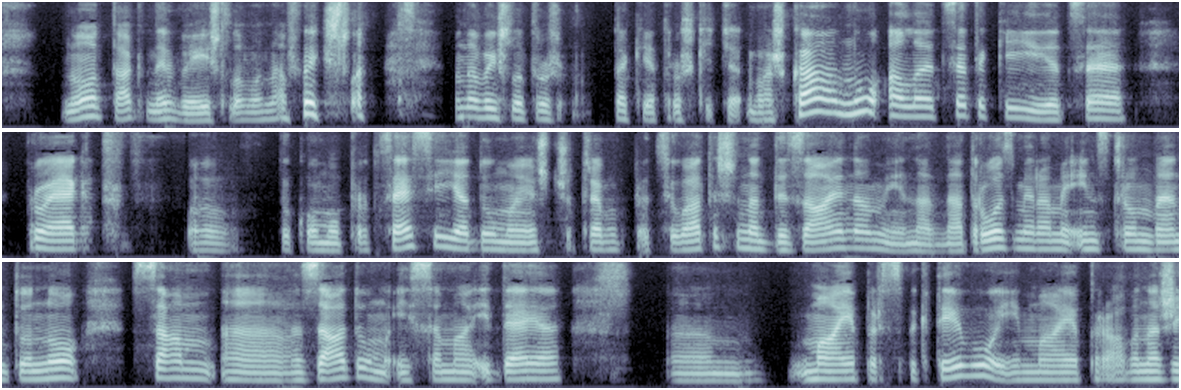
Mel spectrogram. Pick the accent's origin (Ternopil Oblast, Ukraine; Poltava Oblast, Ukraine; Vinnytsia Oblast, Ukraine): Ternopil Oblast, Ukraine; Khorostkiv; moved away as an adult; now in Australia; я з Хоросткова, з Тернопільської області.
